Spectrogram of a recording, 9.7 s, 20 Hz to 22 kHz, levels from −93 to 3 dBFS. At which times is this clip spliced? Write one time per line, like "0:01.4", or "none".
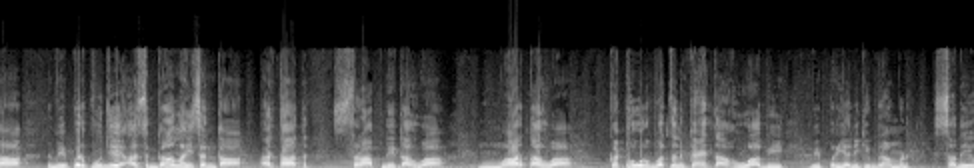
none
